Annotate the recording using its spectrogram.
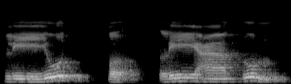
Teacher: tok sukun bacaan kolkolah dibaca memantul ditampakkan pantulannya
